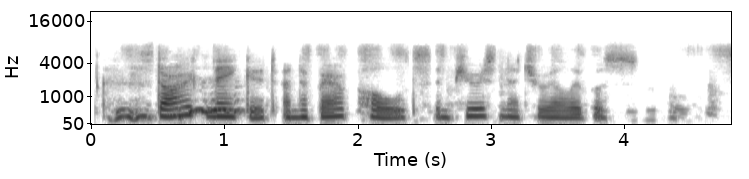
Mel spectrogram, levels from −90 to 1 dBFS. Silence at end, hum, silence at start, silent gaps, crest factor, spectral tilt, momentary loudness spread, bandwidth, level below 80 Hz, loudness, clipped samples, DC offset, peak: 0 s; none; 0.1 s; none; 20 dB; -6 dB/octave; 13 LU; 7.6 kHz; -72 dBFS; -29 LUFS; under 0.1%; under 0.1%; -8 dBFS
